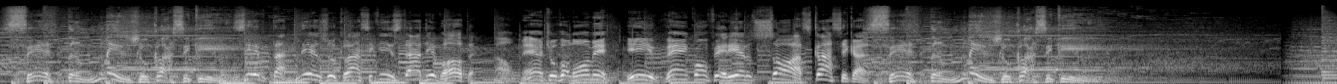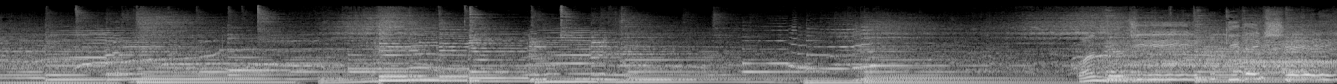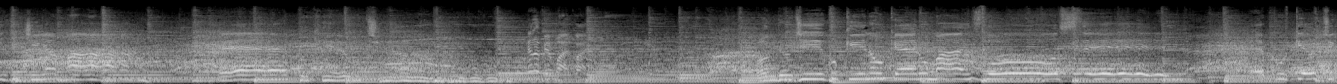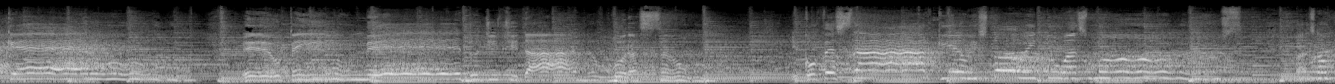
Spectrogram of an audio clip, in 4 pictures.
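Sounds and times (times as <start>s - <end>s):
classic Sertanejo music: 0.0s - 53.4s.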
